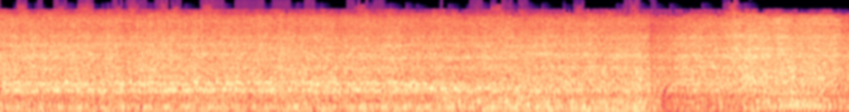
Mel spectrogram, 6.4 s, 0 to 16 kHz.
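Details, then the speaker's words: 1972 Ford truck V8 after fixing loose driver-side spark plugs that owner thinks let compression blow out so it ran on one bank; steady, even idle, smooth low rumble, no misses or ticking; healthy, much better than before. "sounds much better than yesterday I've also figured out that when I got stranded it lost um the spark plugs on the driver's side really loose"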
